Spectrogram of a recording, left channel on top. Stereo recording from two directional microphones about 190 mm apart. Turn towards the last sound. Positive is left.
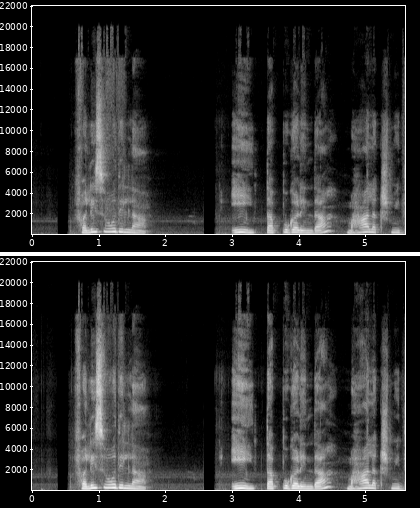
turn(degrees=-10)  # may be behind; listen again after turning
